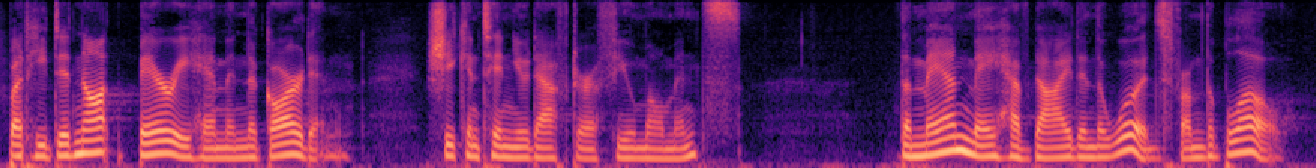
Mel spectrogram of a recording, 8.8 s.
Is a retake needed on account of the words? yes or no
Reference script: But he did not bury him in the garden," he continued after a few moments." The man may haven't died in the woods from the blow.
yes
